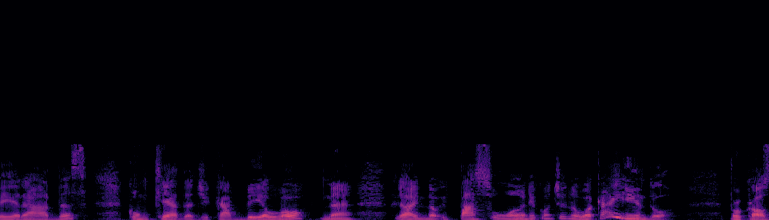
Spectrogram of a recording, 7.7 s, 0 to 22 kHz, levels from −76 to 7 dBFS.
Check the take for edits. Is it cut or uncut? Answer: cut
